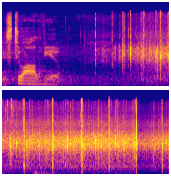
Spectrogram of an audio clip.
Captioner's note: applause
